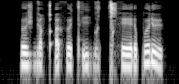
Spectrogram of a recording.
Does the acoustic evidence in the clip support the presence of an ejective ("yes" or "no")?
yes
